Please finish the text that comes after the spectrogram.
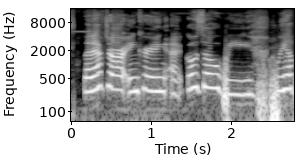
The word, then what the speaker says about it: Gozo: You say it like Gozo.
